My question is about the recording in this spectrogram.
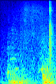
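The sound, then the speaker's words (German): Elevator doors slide open at floor minus one with a low mechanical rumble that swells toward the end, topped by a brief bright hiss, without any talking. “Türen öffnen.”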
